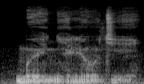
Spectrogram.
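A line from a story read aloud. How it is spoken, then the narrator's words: Whisper. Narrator (Russian): прошептал он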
